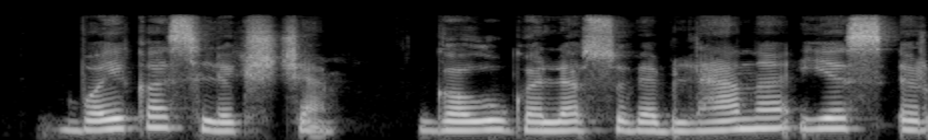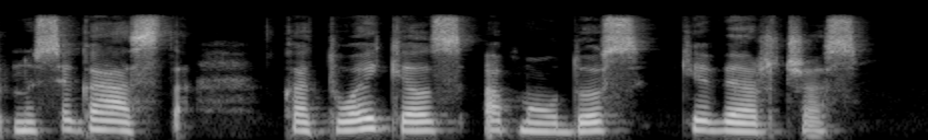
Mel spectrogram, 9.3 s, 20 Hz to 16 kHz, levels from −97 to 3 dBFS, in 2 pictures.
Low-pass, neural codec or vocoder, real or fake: 10.8 kHz; vocoder, 24 kHz, 100 mel bands, Vocos; fake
